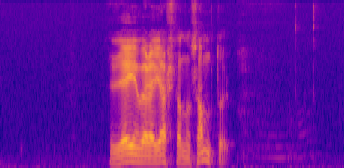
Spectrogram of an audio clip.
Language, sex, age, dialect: Faroese, male, 61+, Suðuroy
